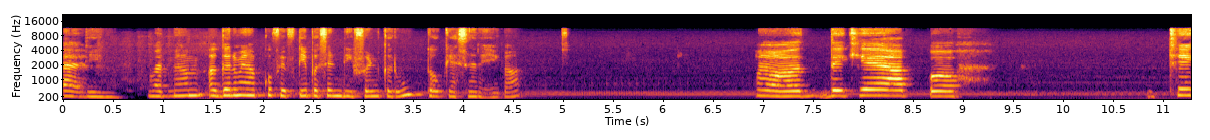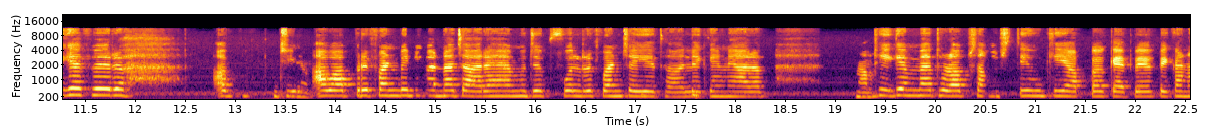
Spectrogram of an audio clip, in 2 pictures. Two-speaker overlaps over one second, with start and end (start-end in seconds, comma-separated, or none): none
